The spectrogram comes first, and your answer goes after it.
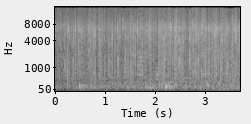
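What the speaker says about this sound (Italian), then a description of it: "occhio alla pioggia che ormai è diventata pesante" Heavy rain pours steadily over an outdoor sports pitch during a match, a dense, even hiss with scattered louder drops, continuous throughout.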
